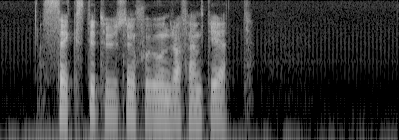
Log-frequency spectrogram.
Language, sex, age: Swedish, male, 36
